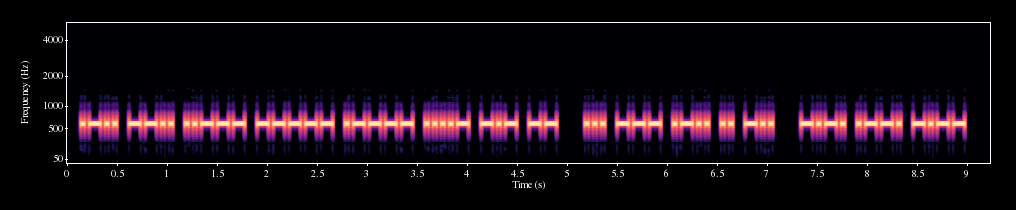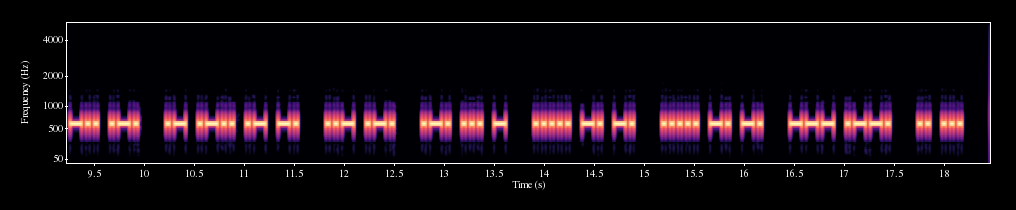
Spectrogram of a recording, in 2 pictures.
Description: Morse code, heard as a keyed tone, about 30 wpm, 600 Hz. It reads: LZ2014KM SOLID CPY DR ALAN UR RST 5NN 5NN OP IS
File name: 30wpm-7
